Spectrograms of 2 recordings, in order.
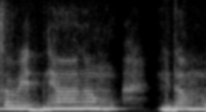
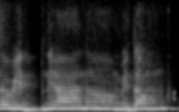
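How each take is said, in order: First: The two words are said separately with a break. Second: The two words are joined into one smooth word. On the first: The speaker calls it wrong. "तर तो शब्द तोडला" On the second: The speaker calls it right. "असं असं म्हणा ना"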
